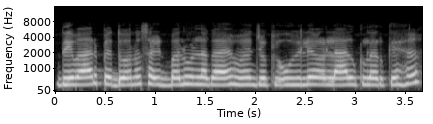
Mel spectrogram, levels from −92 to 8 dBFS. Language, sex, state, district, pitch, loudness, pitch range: Hindi, female, Jharkhand, Garhwa, 295 Hz, -11 LUFS, 290-310 Hz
